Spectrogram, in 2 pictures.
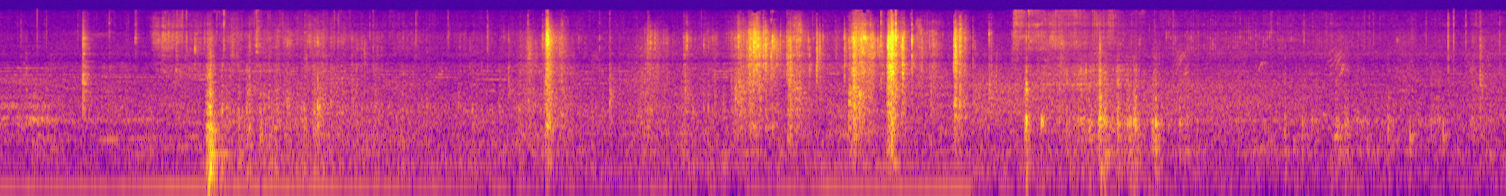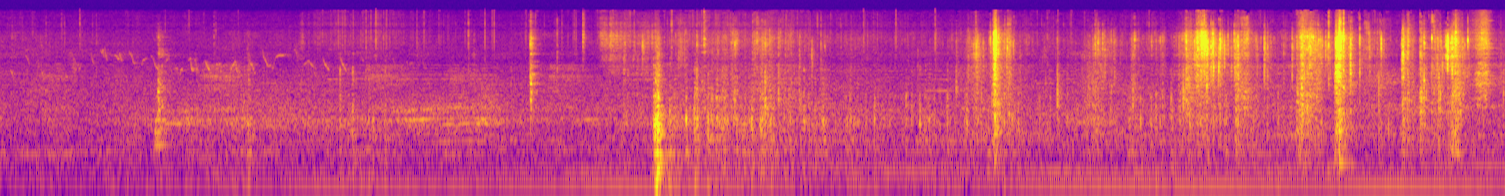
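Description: Faint, scattered crackling and popping as molten aluminum burns out a styrofoam lost-foam pattern buried in sand, with louder clusters of crackles about a third of the way in and near the end.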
